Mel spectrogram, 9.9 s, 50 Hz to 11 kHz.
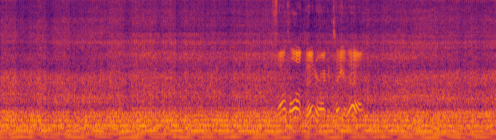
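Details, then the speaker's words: Craftsman LT1000 riding mower, opposed-twin engine (previously swapped), deck engaged and strapped to watch the belt: steady, even drone with no knocks or belt squeal. It sounds healthy; the owner thinks the belt may be wearing excessively. "I've got this strap on it that way I can run it with the blades on and just kind of look at it while it's running to see"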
